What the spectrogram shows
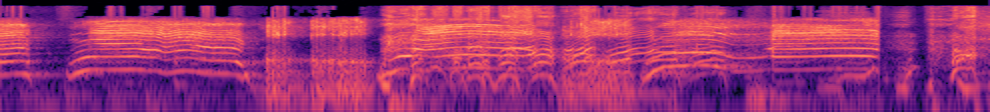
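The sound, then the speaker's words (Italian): An adult voice imitates a crying baby with loud, wavering wails in several bursts, pitched high and strained, separated by short gasping breaths. “questo è un adulto che imita un bambino è che piange, però va, va bene così.”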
